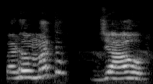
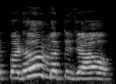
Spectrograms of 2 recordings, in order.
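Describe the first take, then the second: First: "पढ़ो मत" together, pause, lower "जाओ"; pause after मत. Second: Slow "पढ़ो", then "मत जाओ" as one phrase; pause after पढ़ो. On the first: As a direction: join "पढ़ो मत", then a separate "जाओ". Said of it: "पढ़ाई मत करो और जाओ". ("मत" के बाद रुककर "जाओ") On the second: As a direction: break after "पढ़ो", keep "मत जाओ" together. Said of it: "आपको पढ़ना है और जाना नहीं है". ("पढ़ो" के बाद ठहराव) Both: Shown as a demonstration.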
